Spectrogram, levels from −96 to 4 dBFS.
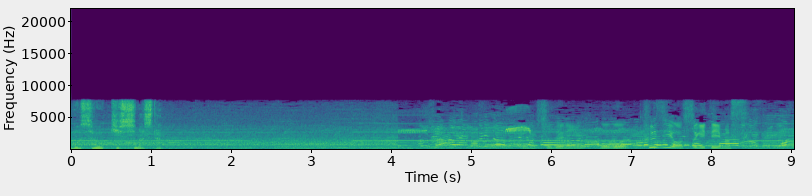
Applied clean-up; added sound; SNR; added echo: none; Wind instrument, woodwind instrument; 13 dB; none.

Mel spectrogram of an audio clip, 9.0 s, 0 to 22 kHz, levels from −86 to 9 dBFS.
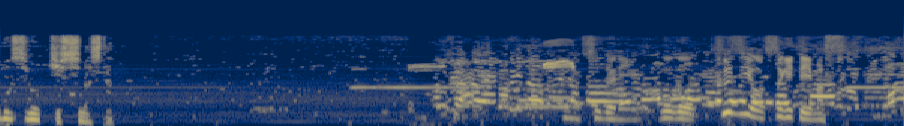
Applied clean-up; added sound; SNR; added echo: classical method spectral subtraction.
